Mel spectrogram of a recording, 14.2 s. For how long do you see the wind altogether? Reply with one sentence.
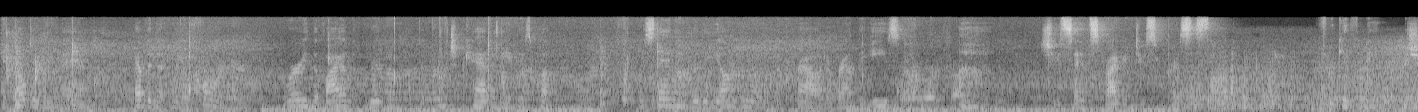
The wind can be heard for 14 seconds in total.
